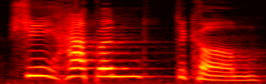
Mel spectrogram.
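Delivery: slow, drawn out with weight on She and happened; emphatic reread. Shown as a demonstration. Preacher rereads verse to congregation, slow and emphatic. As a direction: savor each word to make the point. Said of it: "Did you catch that".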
